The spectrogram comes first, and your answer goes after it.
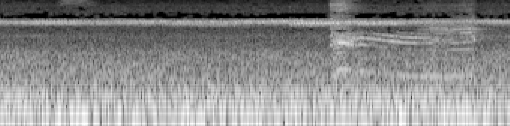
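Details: An American squirrel on a tree gives a brief, whiny, drawn-out call like a baby crying, over a steady high insect drone; the owner wonders if it is signalling.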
